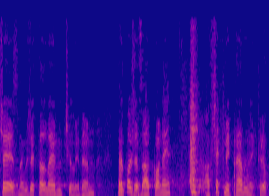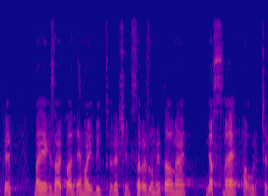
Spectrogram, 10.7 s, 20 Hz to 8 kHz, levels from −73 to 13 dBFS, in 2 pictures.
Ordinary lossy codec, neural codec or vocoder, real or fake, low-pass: MP3, 32 kbps; codec, 44.1 kHz, 1.7 kbps, Pupu-Codec; fake; 7.2 kHz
